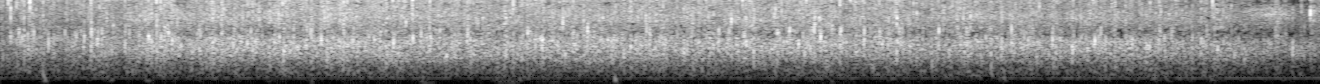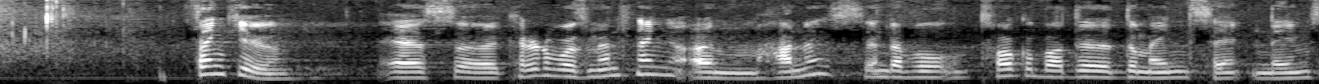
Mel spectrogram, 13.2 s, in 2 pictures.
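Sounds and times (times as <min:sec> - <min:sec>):
audience applause: 0:00.0 - 0:07.3
speech: 0:07.6 - 0:13.1.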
